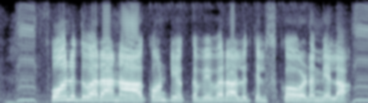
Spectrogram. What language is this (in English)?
Telugu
